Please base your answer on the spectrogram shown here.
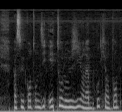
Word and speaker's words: Éthologie: Alors aujourd'hui, Joyce va nous parler de ethnologie, c'est ça? Éthologie. Etho. Oui. Ah, tu as écrit ethnologie. Éthologie. C'est pas moi. Aujourd'hui, j'ai bien prononcé.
